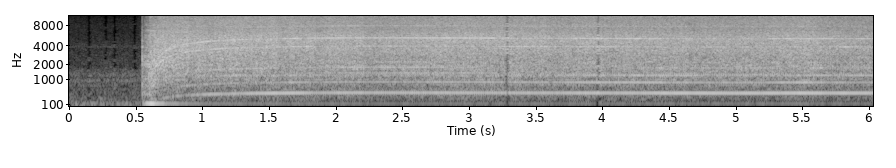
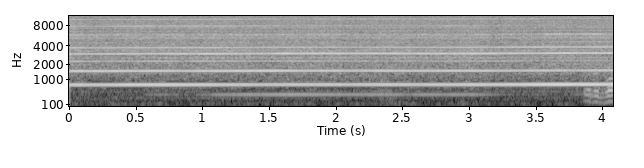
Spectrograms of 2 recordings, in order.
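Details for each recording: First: Hoover Elite carpet shampooer motor, discarded as smoked, bench-run: snaps up to speed and holds a clean steady high whine with even airflow rush, no grinding or rattle; bearings sound healthy. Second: Trash-picked Hoover Elite carpet shampooer, motor previously smoked, run partly assembled without fan load: piercing steady high scream with harsh fizzing, brushes smoking with fire; brushes arcing badly, possibly fitted on wrong side.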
